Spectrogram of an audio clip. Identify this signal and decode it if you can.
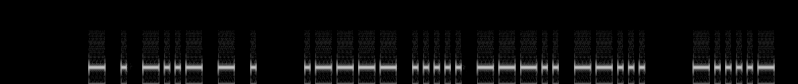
Morse code, heard as a keyed tone, about 22 wpm, 800 Hz. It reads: TEXTE 1587 -
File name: cours-du-lundi files / cours-1587-texte-ponctuations-vitesse-16mpm-puis-21mpm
